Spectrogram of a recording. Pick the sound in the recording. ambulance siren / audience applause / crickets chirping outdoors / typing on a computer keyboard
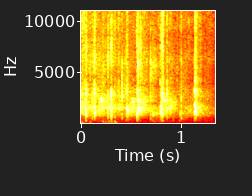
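audience applause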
